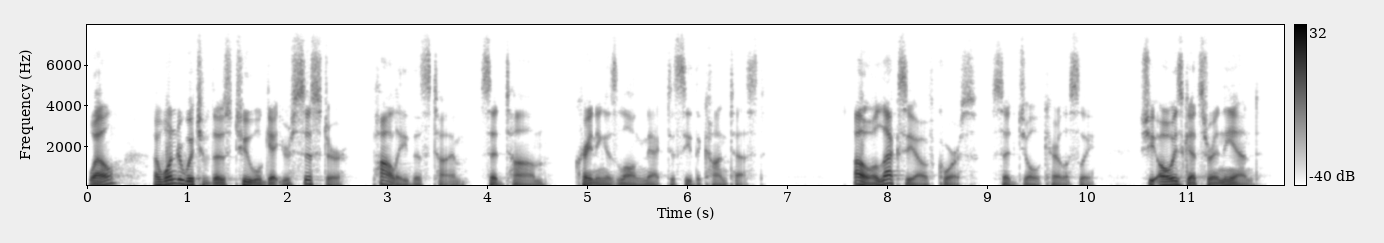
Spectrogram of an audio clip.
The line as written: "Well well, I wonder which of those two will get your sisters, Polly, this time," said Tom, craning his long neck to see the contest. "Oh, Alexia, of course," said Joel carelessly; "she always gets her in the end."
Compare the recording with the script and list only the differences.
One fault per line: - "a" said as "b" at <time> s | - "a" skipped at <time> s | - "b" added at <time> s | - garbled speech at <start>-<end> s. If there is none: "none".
- "well" skipped at 0.4 s
- "sisters" said as "sister" at 2.0 s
